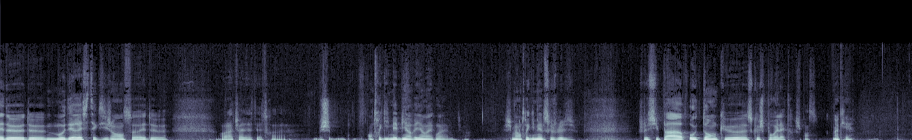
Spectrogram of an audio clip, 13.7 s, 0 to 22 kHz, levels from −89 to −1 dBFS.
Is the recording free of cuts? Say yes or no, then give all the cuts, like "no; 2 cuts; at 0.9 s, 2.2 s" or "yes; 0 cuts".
yes; 0 cuts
